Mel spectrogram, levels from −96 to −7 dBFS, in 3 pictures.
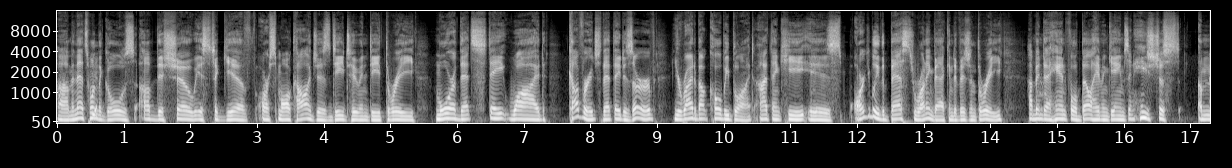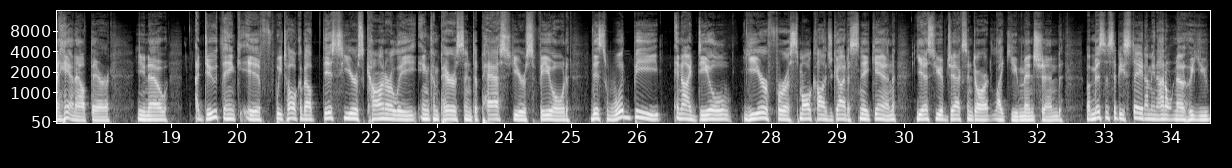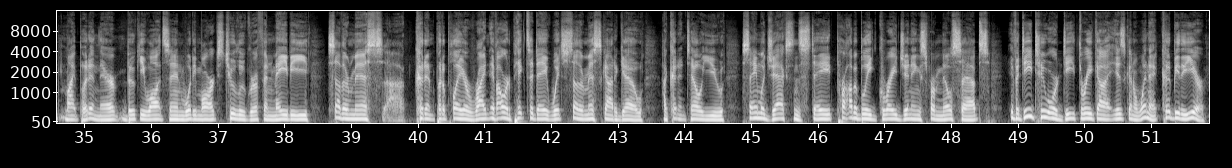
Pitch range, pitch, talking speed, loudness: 130-150 Hz, 140 Hz, 200 wpm, -17 LUFS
